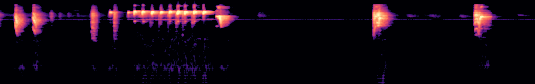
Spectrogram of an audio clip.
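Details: Olive-backed sunbird heard on a training recording for beginner birds: a few sharp high chips, then a fast buzzy trill lasting about a second, followed by two isolated piercing notes after a silence.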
